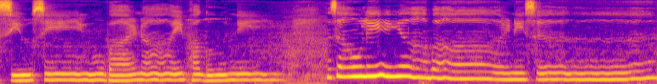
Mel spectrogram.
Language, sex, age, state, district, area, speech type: Bodo, female, 30-45, Assam, Kokrajhar, urban, spontaneous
